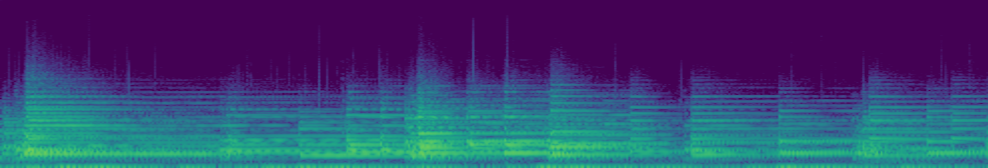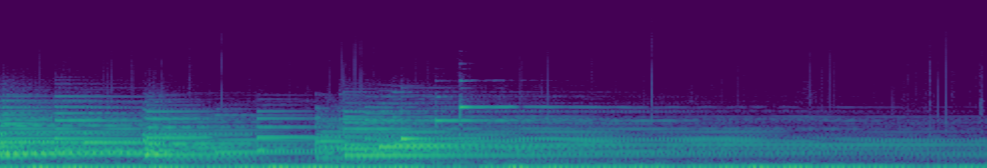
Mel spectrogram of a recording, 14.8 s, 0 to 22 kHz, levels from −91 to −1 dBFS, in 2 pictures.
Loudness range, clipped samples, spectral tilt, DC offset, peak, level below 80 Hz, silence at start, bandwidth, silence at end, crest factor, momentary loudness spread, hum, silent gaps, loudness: 13 LU; under 0.1%; -8.5 dB/octave; under 0.1%; -10 dBFS; -46 dBFS; 0 s; 5.8 kHz; 0 s; 20 dB; 23 LU; none; none; -30 LUFS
